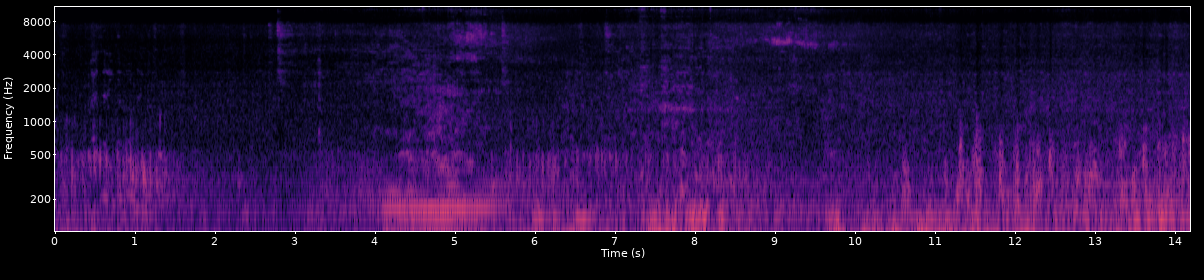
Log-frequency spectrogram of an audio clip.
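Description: Engine and road noise of a moving vehicle heard from on board: a continuous low rumble that grows louder about four seconds in, with a steady low drone for a second or so there.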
